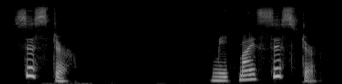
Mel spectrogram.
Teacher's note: The stress is in the beginning and the i is very short.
